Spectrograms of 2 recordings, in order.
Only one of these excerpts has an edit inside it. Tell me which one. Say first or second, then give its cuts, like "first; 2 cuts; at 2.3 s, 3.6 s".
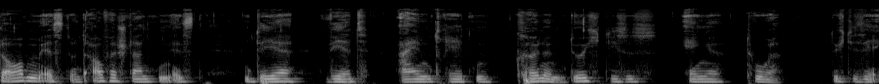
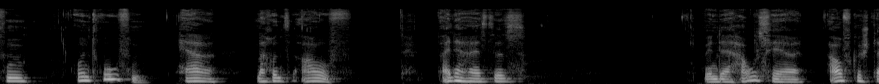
second; 2 cuts; at 4.2 s, 6.9 s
